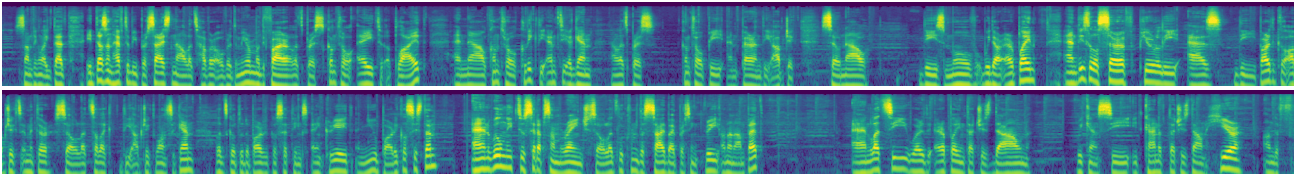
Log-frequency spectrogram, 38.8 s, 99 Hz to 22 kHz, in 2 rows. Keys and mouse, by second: 0.3 click, 0.6-0.9 middle drag, 5.2 ctrl+a, 7.8 ctrl+click, 10.2 ctrl+p, 12.7-15.6 drag, 20.4 click, 22.1 click, 24.1-26.4 drag, 28.9 KP_3, 30.6-31.1 shift+middle drag, 32.4-38.7 drag.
